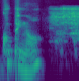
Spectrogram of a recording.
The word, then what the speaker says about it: Kuppinger: If it's about the correct pronunciation, it would be Martin Kuppinger, but most struggle with that, so just go ahead the way you prefer.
